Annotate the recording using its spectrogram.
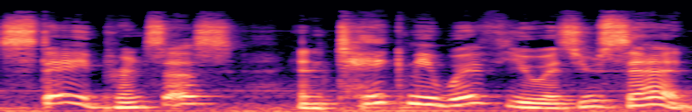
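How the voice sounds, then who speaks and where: Putting on a character voice, a man speaks in a high pitch at a fairly slow pace with very wide pitch swings, over clear background noise. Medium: read story.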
